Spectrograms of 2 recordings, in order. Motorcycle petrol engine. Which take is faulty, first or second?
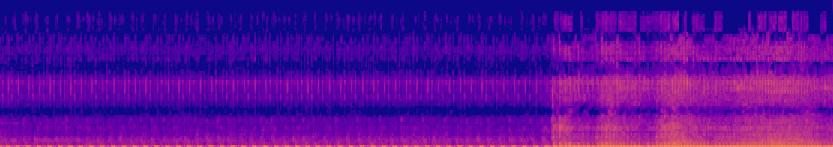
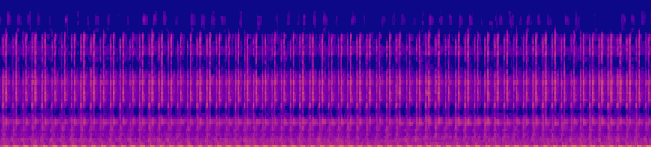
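second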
